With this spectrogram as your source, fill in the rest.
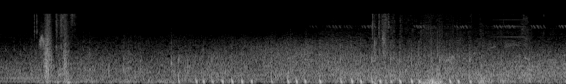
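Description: Wind rushes loudly past while gliding through the air.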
